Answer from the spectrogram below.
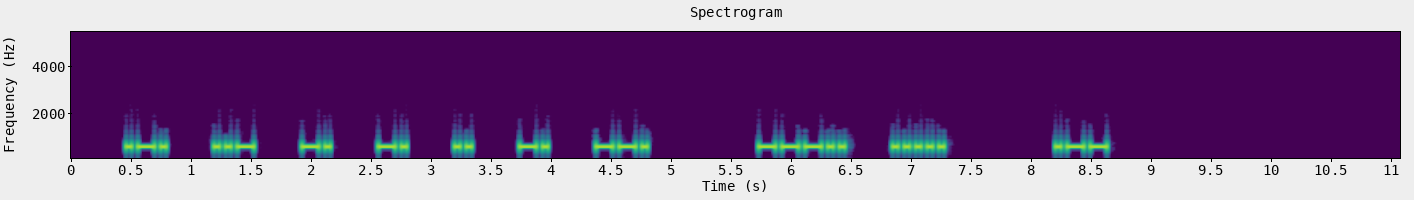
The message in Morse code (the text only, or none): RUNNING 85 W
